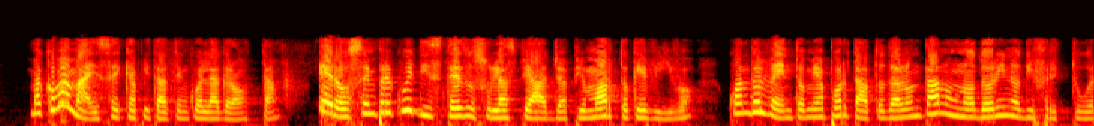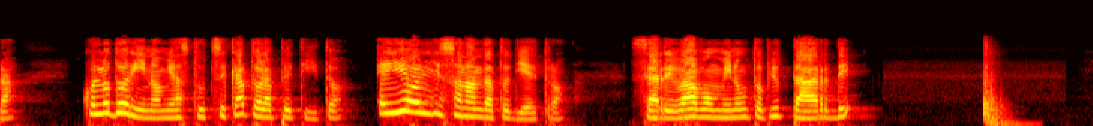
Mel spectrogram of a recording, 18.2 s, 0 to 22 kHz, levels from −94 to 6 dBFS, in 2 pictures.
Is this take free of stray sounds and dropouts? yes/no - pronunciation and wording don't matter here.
no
